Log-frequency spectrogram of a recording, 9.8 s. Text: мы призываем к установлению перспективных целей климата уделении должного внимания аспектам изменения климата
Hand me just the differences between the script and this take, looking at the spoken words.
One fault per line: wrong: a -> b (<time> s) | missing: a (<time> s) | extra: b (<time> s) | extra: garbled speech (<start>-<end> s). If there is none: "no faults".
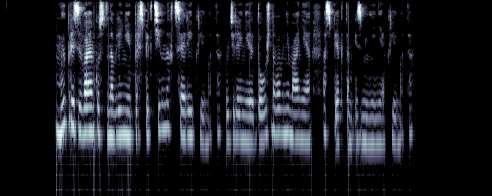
no faults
